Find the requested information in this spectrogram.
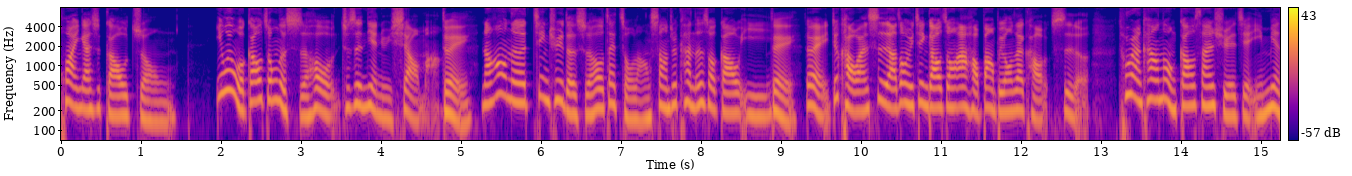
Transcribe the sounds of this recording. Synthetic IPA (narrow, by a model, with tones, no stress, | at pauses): xwa˥˧i˥ŋka˥ɪʂ̬ɻ̩˥˩kɑ˦˥ʊt͡so˦ŋ | i˥nwe˥˩ɪwɔ˨˩kɑ˥ʊt͡sʊ˥ŋd̪ə˨ʂɻ̩˧˥xo˥˧ʊt͡ɕjo˥˧ʊʂ̬ɻ̩˥˧njɛ˥˩nny˨˩ɕjɑ˥˨˩ʊma̰˩t̪we˥˩ɪna˧˥nxo˥˩ʊnə˧t͡ɕi˥˧ŋt͡ɕʰy˥˩d̪ə˩ʂɻ̩˧˥xo˥˧ʊt͡sa˥˩ɪt͡so˨˩ʊlɑ˧˥˦ŋʂɑ˥˧ŋt͡ɕjo˥˧ʊkʰa˥˩˧n˥˩ʂ̩˧˥xo˥˧kɑ˥ʊʔi˥t̪we˥˩t̪we˥˩ɪt͡ɕjo˥˩ʊkʰɑ˨˩ʊwa˧˦˥nʂɻ̩˥˩a˨t͡so˥ŋy˧˥t͡ɕi˥˩nkɑ˥ʊt͡so˥ŋa˥˧˩ɦɑ˨˩ʊpɑ˥˩ŋpu˧˥jo˥˧ŋt͡sa˥˩ɪkʰɑ˨˩ʊʂɻ̩˥˩lə̰˩ | t̪ʰu˥ɻa˨˧˦nkʰnd̪ɑ˥˧na˥˩ʈ͡ʂo˨˩ŋkɑ˥ʊsa˥nɕɥɛ˧˥t͡ɕjɛ˧˥˦ʔi˧˥nmjɛ˥˨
